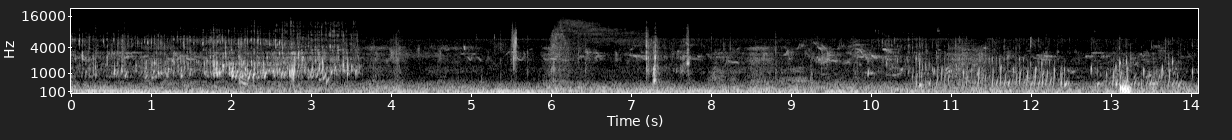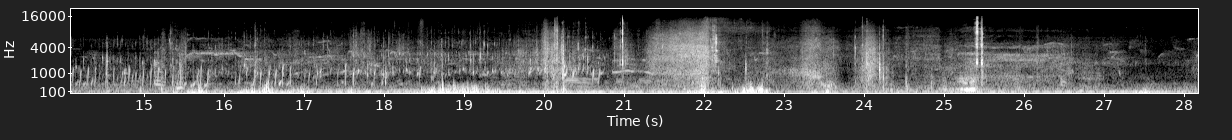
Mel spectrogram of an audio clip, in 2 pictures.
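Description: Water sloshing and trickling around a canoe, with scattered clicks and knocks on the boat, getting louder and busier from about halfway through.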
